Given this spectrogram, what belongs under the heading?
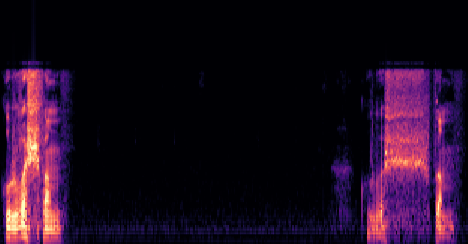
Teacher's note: both a short u and a long u become a v before a dissimilar vowel. The r all becomes just a r.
